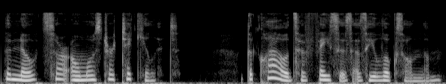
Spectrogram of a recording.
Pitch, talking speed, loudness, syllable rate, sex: 200 Hz, 190 wpm, -18 LUFS, 5.9 syllables/s, female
